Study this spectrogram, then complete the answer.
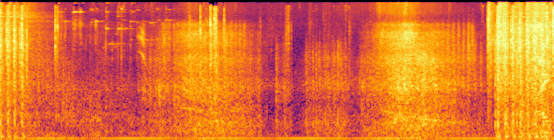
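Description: Gunfire in the Delta Force shooter game, loud rapid bursts of automatic fire crackling over a low steady hum, ending with a sharper close volley.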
